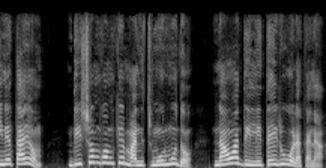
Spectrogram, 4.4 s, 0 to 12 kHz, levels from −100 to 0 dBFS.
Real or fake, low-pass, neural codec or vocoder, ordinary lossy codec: real; 10.8 kHz; none; AAC, 64 kbps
